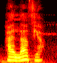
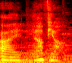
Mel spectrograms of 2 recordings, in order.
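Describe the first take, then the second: First: It is said in a casual, offhand tone. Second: It is said in a soft, romantic tone. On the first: "ఇలా కాదు" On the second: "కొంచెం రొమాంటిక్గా"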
